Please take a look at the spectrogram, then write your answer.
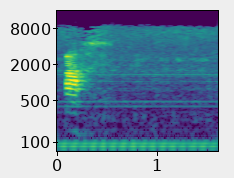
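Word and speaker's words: אח: The brother in the family, if any of you grew up with brothers, makes you go ach, and that's how you say it in Hebrew.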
